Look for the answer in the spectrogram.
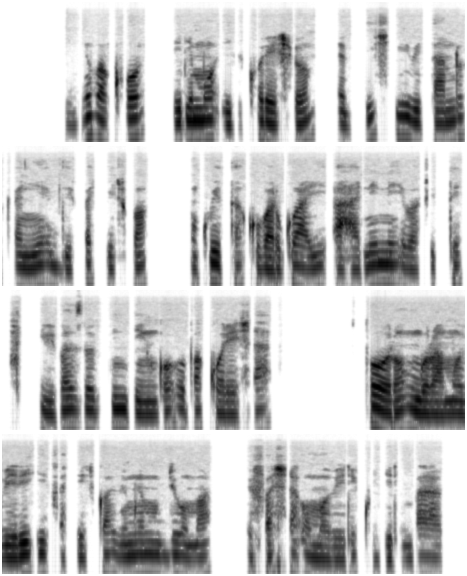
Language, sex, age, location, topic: Kinyarwanda, female, 25-35, Kigali, health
